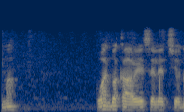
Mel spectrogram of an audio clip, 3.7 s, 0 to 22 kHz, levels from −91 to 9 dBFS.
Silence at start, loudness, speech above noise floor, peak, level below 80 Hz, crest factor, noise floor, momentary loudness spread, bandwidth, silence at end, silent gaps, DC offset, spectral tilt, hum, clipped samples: 0 s; -27 LUFS; 40 dB; -10 dBFS; -68 dBFS; 18 dB; -66 dBFS; 9 LU; 7.8 kHz; 0 s; none; under 0.1%; -5 dB/octave; none; under 0.1%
